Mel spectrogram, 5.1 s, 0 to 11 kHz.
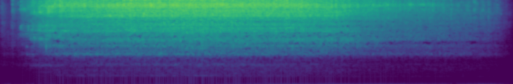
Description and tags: Rainmaker 02 [RAW]
Simple recording of a long bamboo rain maker.
Captured in a regular living room using a Clippy Stereo EM172 microphone and a Zoom H5 recorder.
Minimal editing in ocenaudio.
Enjoy ;-)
